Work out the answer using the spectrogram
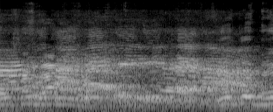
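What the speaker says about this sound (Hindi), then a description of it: "ये जो भीड़ है" A crowd of villagers chatters steadily at a panchayat mukhiya election gathering in Mahadev Bathan, a dense, continuous murmur of many overlapping voices close by.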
